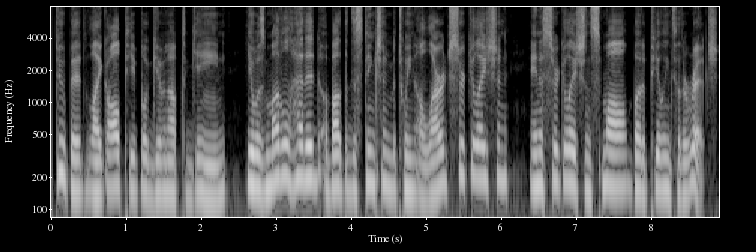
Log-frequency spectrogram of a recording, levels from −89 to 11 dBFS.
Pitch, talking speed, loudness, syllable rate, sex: 160 Hz, 190 wpm, -18 LUFS, 4.8 syllables/s, male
